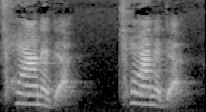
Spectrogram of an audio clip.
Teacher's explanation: at another word that has three syllables and also Three A's this time the first syllable is stressed this time this a is really long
